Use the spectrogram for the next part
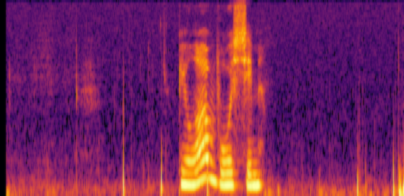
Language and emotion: Russian, neutral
